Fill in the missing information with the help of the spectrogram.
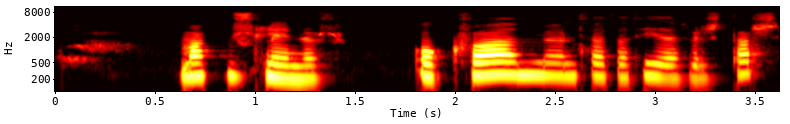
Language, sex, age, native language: Icelandic, female, 30-39, Icelandic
